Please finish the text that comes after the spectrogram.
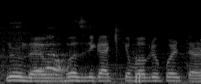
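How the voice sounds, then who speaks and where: A male caller phoning in from home over an internet voice call, giving short, flat replies to the hosts' questions. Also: on the high side, very fast, soft background music. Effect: heard over an internet voice call.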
